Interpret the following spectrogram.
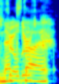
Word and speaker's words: Childers: It's spelled Childers, but it's Childers.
